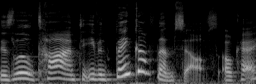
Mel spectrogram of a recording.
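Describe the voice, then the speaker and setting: A woman speaks with a New York accent. Her pace is fairly quick. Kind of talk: faith-based teaching talk. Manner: conversational with frequent fillers.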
